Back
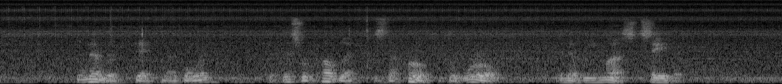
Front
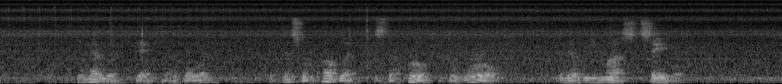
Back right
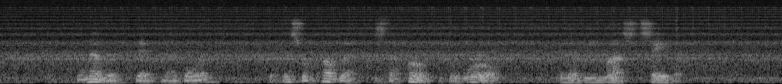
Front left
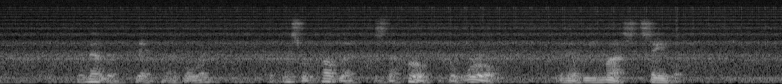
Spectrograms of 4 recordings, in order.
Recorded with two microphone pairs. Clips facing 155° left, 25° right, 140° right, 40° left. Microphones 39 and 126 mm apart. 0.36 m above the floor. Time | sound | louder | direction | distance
0.8 | a man speaking | back 2 dB, back right 2 dB | 140° left | 4 m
